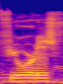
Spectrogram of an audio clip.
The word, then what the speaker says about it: Fjord: So, I went with Fjord which is pronounced with the J in there.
